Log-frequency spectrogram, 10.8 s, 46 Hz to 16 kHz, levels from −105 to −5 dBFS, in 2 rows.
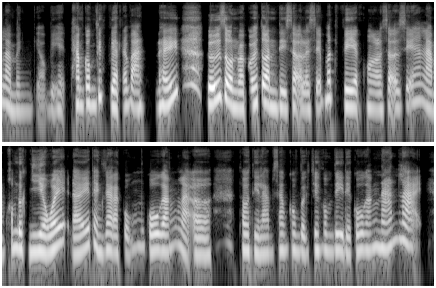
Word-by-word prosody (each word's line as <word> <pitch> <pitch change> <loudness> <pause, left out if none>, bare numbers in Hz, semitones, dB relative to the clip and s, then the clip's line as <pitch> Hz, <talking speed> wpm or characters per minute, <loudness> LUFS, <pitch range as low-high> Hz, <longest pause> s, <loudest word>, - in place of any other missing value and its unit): là 220 -4 -2
mình, 170 0 -11
kiểu, - - -17
bị 180 0 -13
tham 225 -1 0
công 230 -2 +1
tiếc 300 - -1
việc 195 -3 +3
đó 200 - -3
bạn. 205 -3 0 0.2
Đấy, 215 - +3 0.4
cứ 230 +6 +10
dồn 250 -9 +7
vào 185 0 +2
cuối 215 +2 +2
tuần 230 -6 +5
thì 190 -1 -1
sợ - - -1
là 180 - -3
sẽ - - -6
mất 290 +2 -1
việc, 200 -2 +3
hoặc 190 -2 -4
là 180 - -3
sợ 190 - -3
sẽ 250 +6 -7
làm 195 -6 -2
không 230 +3 -4
được 215 - +1
nhiều 195 -1 +2
ấy. 260 +9 +4
Đấy, 190 +7 0
thành 255 -7 -4
ra 205 +1 -1
là 185 - -2
cũng 180 +3 -11 0.2
cố 200 +1 +3
gắng 205 +6 -1
là, - - -2
ờ, 170 -1 -3 0.4
thôi 205 - 0
thì 185 - -4
làm 180 0 -6
xong 205 +2 -8
công 210 -2 -7
việc 185 - -5
trên 205 0 -5
công 205 -2 -8
ty 205 -1 0
để 180 - -6
cố 200 +4 -4
gắng 210 +3 -5
nán 230 +6 -2
lại, 285 -6 -1
205 Hz, 300 wpm, -20 LUFS, 185-230 Hz, 0.4 s, cứ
